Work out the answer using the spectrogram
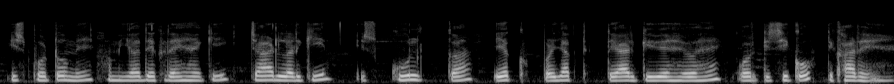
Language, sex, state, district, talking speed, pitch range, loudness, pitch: Hindi, female, Bihar, Supaul, 165 wpm, 180-200 Hz, -21 LUFS, 185 Hz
